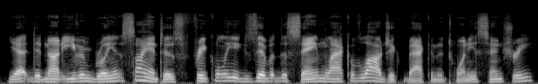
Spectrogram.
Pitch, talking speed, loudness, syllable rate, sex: 135 Hz, 200 wpm, -18 LUFS, 5.5 syllables/s, male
